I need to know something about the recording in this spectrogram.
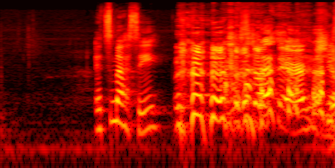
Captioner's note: panelists laughing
